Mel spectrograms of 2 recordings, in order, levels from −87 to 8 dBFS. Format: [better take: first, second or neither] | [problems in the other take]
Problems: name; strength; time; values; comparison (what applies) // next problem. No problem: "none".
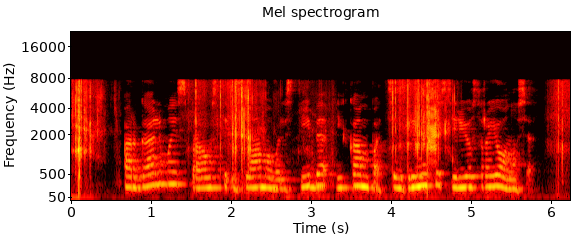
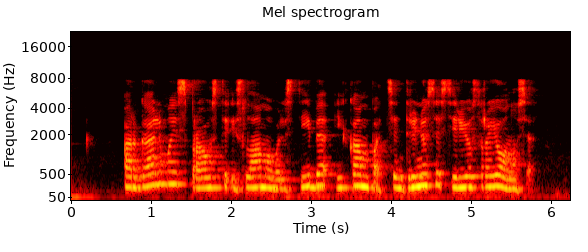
second | background sound (Chewing, mastication); 2 dB below the speech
